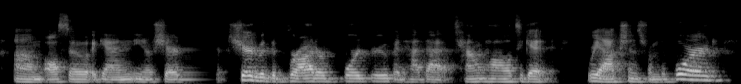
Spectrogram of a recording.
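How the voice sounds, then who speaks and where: A woman speaks with an American accent at a very deep, low pitch with ordinary variation. Room echo can be heard. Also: moderate pace. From New York. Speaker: strategic planning consultant. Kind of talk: business presentation. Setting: board meeting.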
